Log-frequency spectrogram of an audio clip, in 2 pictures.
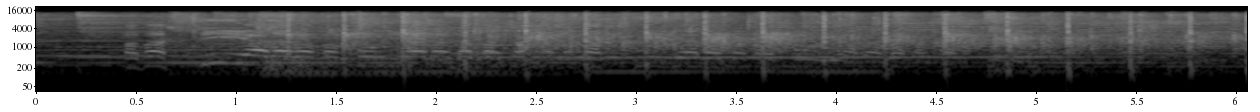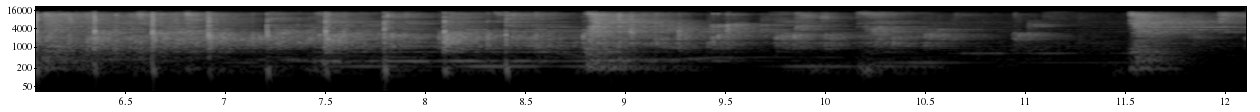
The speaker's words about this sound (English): Let's give a big clap to Jesus.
